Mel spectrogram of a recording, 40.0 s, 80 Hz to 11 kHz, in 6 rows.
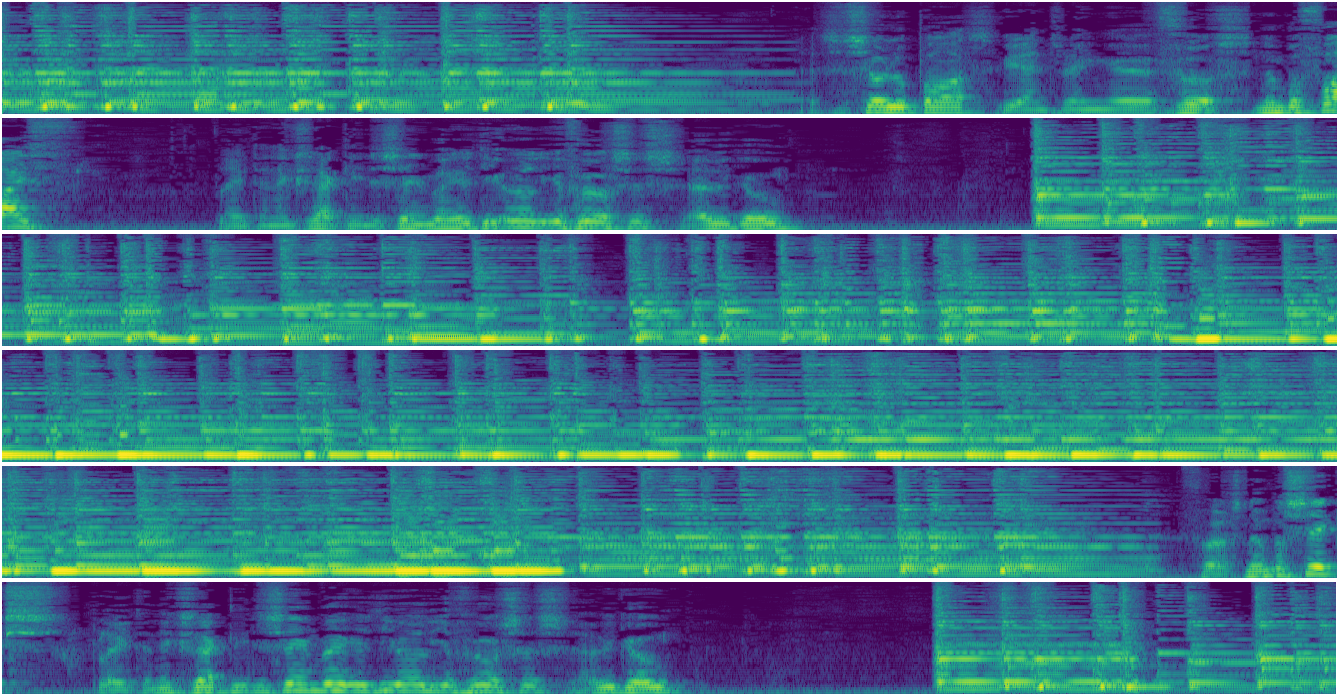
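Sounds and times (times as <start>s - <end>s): mandolin picking melody: 0.0s - 4.0s, 11.8s - 32.6s, 38.0s - 40.0s.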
